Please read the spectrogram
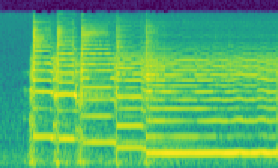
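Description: Electric guitar playing a short alternate-picked melody on the first string: about five notes stepping down in pitch, the last one held and ringing.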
